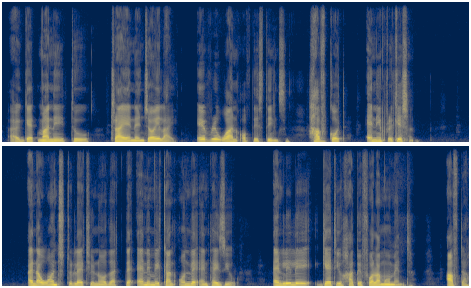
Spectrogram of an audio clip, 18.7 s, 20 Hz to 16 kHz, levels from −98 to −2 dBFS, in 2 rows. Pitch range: 135-170 Hz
